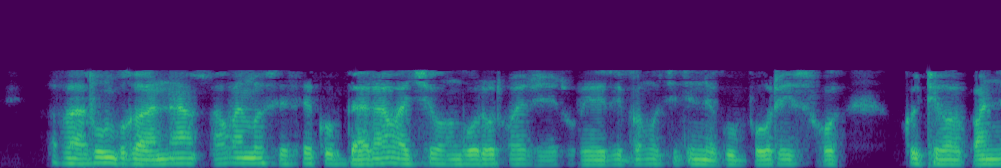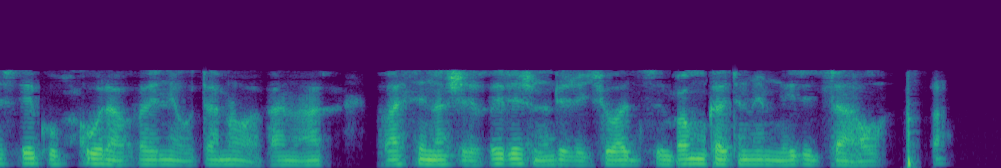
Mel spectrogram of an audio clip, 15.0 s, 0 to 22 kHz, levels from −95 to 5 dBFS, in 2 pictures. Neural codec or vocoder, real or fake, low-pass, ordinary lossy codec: codec, 16 kHz, 0.8 kbps, ZipCodec; fake; 7.2 kHz; AAC, 16 kbps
